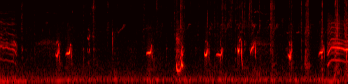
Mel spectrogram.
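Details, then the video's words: Grey francolin male and female calling together: short whistled notes, some slurred or rising, given in scattered bursts among sharp clicks and low background hum. "francolin male female together sound"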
